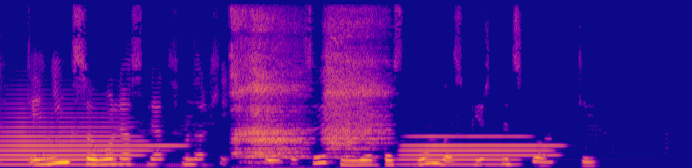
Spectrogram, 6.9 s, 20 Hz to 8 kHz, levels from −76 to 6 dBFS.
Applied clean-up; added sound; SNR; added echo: classical method Wiener filter.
